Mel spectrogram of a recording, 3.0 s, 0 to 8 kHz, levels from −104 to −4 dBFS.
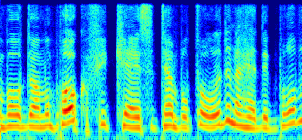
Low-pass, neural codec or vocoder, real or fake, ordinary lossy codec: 7.2 kHz; codec, 16 kHz in and 24 kHz out, 0.4 kbps, LongCat-Audio-Codec, two codebook decoder; fake; none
